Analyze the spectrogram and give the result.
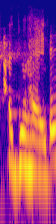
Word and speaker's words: Radiohead: Então, no Tá Rolando desta semana, o projeto Stay Home do Radical Head. Não sei se eu falei certo, gente, mas tá ok. – Radiohead. – Em uma atitude... É, Radiohead. Isso aí.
